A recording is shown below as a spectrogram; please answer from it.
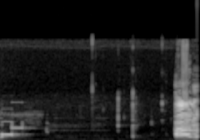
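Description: Cobra walkie-talkie giving a short electronic beep that steps up in pitch, then quiet with a couple of faint clicks.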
